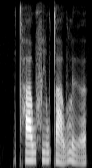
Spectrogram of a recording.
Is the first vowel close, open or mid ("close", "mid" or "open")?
open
